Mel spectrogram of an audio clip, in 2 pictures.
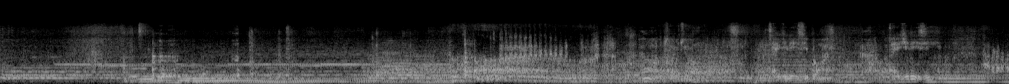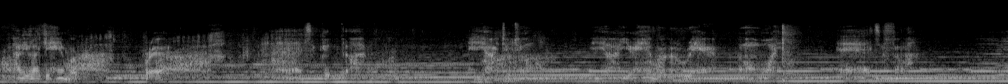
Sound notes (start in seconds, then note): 4.2 Jojo growling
